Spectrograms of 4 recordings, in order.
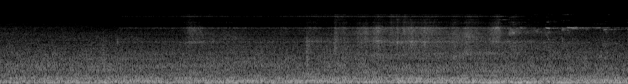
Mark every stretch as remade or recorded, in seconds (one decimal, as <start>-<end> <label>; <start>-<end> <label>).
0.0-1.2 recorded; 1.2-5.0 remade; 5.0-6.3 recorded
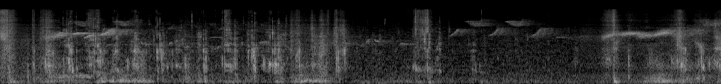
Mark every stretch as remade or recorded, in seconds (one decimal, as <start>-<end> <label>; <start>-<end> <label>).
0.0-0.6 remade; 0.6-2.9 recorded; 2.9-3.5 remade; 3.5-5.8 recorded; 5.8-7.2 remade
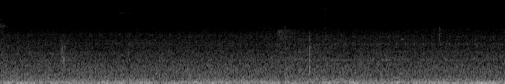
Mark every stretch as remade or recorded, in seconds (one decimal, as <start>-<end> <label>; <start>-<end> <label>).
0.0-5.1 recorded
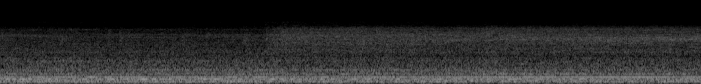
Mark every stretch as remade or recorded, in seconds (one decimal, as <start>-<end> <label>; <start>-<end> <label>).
0.0-0.8 remade; 0.8-7.0 recorded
